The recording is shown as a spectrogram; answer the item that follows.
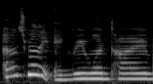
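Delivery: put-on pure, sweet little-girl voice. Retelling what a little girl told a woman at a therapy center, purest little voice. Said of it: "purest little voice".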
